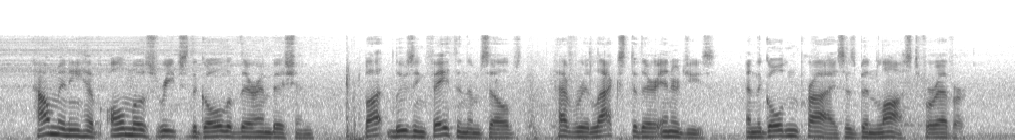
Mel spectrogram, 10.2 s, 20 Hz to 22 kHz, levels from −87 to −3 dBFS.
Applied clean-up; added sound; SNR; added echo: none; Bus; 18 dB; none.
